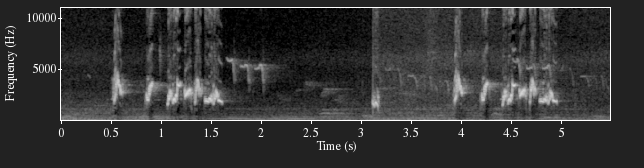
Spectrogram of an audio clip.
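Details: Southern master-style song of a caged Red-whiskered Bulbul, Thailand, used to rouse birds and train chicks: a rapid chain of sweet warbled notes, a lone clear note, then another fluttering phrase.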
